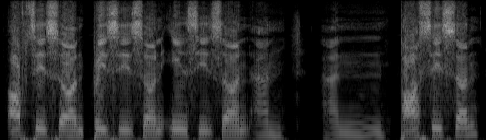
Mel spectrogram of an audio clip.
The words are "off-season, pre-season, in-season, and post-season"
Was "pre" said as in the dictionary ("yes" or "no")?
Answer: yes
